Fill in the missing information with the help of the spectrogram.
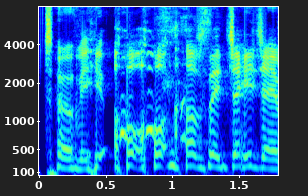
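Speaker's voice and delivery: laughter breaking into the words; laughing. Real, not acted. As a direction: list the names while cracking up. Cracks up while listing names.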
